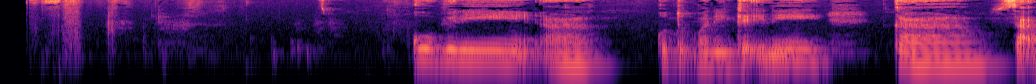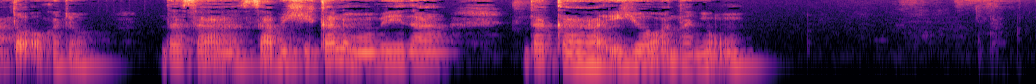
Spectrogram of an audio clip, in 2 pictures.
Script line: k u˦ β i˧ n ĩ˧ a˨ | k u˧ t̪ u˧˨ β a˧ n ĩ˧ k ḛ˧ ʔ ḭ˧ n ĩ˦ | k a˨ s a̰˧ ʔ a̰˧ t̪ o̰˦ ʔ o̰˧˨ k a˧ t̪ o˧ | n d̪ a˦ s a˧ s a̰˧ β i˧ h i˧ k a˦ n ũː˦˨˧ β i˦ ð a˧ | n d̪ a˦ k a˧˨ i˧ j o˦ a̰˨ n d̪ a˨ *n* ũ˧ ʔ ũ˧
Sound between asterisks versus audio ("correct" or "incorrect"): incorrect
